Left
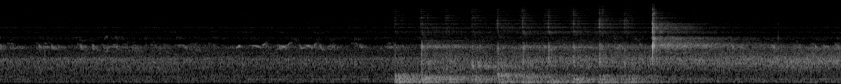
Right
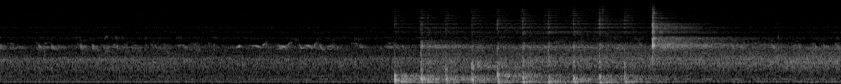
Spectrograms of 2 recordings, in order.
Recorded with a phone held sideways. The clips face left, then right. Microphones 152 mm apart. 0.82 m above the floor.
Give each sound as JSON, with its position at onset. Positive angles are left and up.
{"t": 3.9, "sound": "running footsteps", "side_deg": -75, "distance_m": 3.0}
{"t": 6.5, "sound": "a finger snap", "side_deg": -15, "distance_m": 0.8}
